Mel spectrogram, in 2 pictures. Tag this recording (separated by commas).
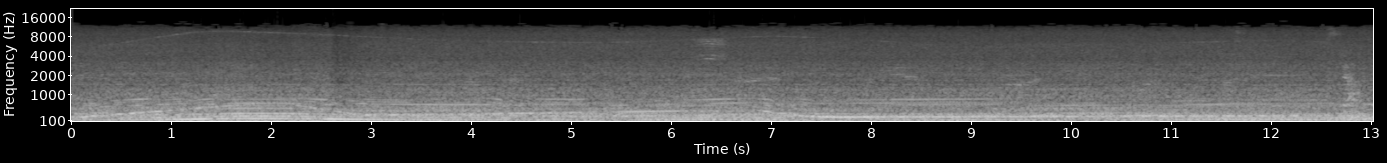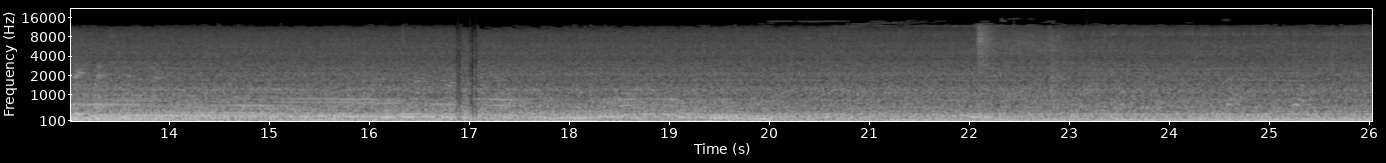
Vehicle, Motor vehicle (road), Bus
